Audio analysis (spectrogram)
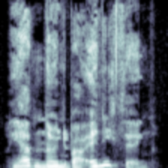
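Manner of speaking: usual speaking voice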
